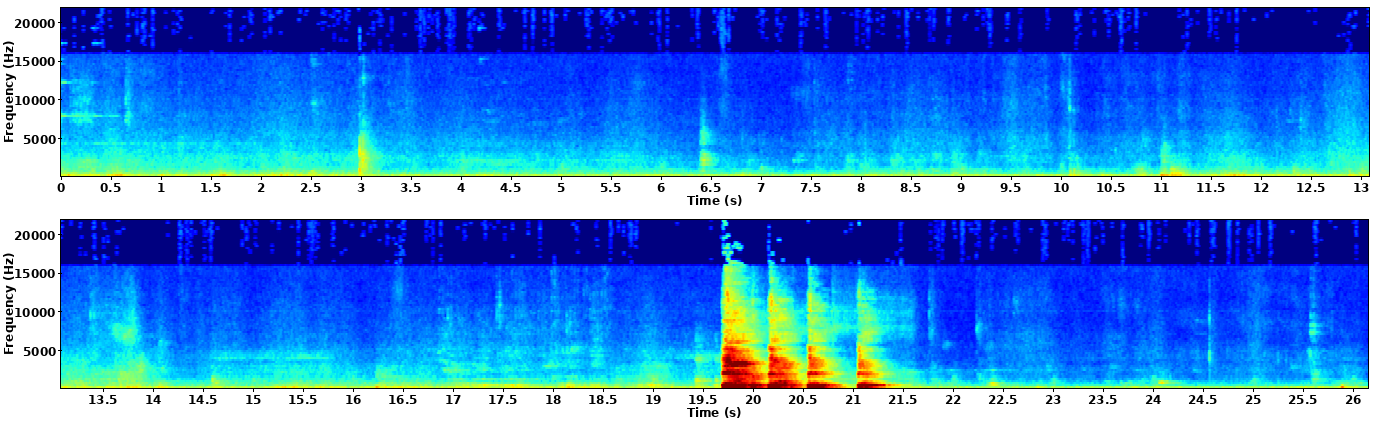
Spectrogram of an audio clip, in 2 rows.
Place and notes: Part two of the formal tea meditation. After a short period of sitting meditation, Brother Phap Xa leads an incense offering, touching the earth (prostrations) and is joined in the refrains by participants. The participants bow to each other as a mark of gratitude repeating inwardly the line: A lotus to you, Buddha to be. Brother Phap Lich then prepares the tea and participants pass the cups around the group, bowing before receiving the tea. (Sennheiser 8020s either side of a Jecklin Disk on SD MixPre6)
